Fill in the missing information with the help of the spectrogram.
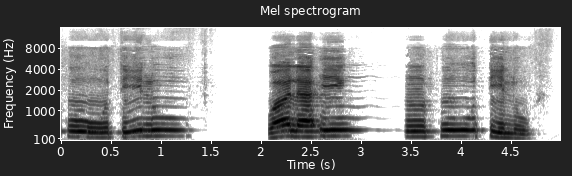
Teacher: Nun kosong bertemu dengan qaf, ikhfa hakiki, dengung dua harakat.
